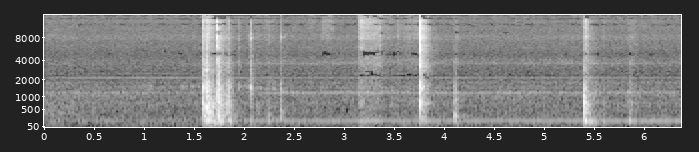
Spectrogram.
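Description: Hard plastic knocks and clicks as the side filament-compartment cover of a FlashForge Adventurer 3 is pulled off and the filament spool is handled. A loud cluster of knocks comes about a second and a half in, a short scrape follows, and several sharp single clicks come later, over a low steady hum.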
